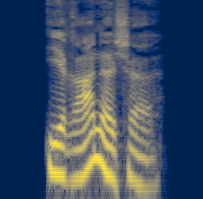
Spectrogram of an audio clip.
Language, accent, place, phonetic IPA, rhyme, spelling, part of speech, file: German, Germany, Berlin, [iˈʁaːnɪʃə], -aːnɪʃə, iranische, adjective, De-iranische.ogg
- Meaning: inflection of iranisch: 1. strong/mixed nominative/accusative feminine singular 2. strong nominative/accusative plural 3. weak nominative all-gender singular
